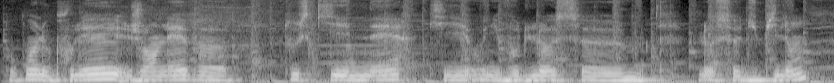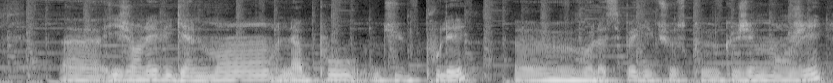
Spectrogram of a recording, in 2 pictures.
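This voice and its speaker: Soft music sits behind a home cook who narrates a video of her recipes in a casual, hesitant way, full of fillers and restarts. Her low, creaky voice is warm, her delivery flat, and her pace measured.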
